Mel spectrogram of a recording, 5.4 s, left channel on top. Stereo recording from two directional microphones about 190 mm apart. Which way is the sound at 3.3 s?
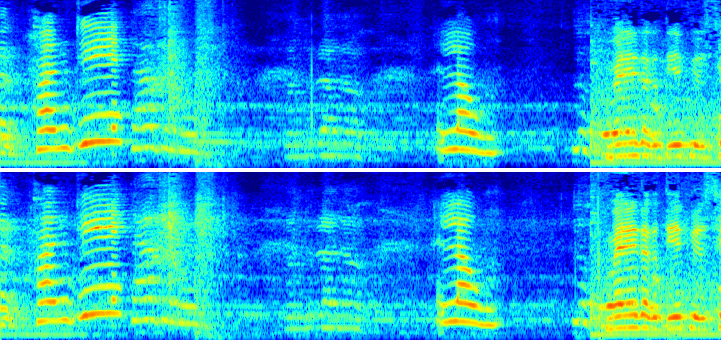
Centre (ahead or behind).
